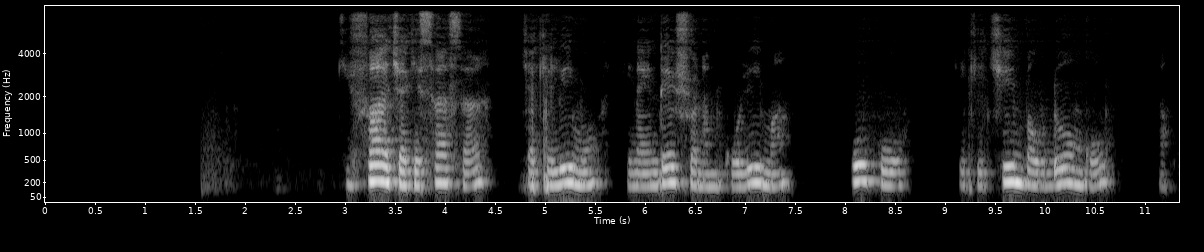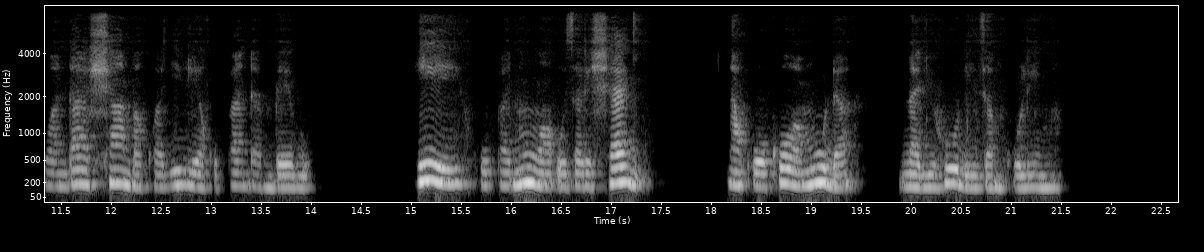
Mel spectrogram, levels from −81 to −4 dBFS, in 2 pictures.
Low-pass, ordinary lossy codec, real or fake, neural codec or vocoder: 7.2 kHz; Opus, 64 kbps; fake; autoencoder, 48 kHz, 128 numbers a frame, DAC-VAE, trained on Japanese speech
